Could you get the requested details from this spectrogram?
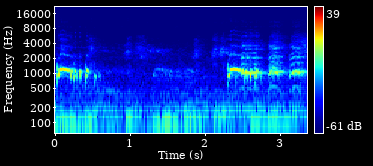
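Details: Local zebra dove singing in a steady rhythm for use as a lure: two rising notes that each break into a rapid bubbling trill, with a softer drawn-out coo between them and a low hum beneath.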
